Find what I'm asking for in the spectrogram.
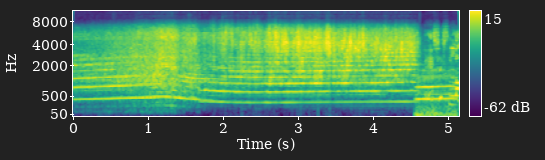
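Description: A Porsche GT3 RS launches hard in a drag race with its tyres spinning, the engine screaming at a loud, sustained high pitch that dips once, then ends in a rough, roaring burst.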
